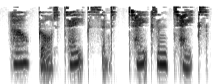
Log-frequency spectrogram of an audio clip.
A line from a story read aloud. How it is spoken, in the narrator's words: he said quietly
